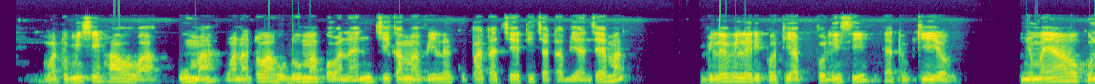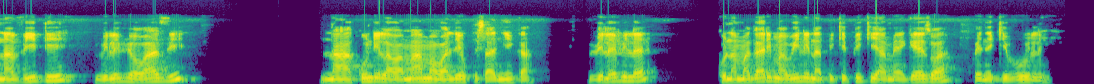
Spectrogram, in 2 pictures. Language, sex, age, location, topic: Swahili, male, 25-35, Kisumu, government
